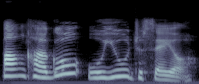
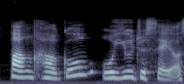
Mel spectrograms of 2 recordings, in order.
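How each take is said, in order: First: "Panghago uyu juseyo" said slowly, word by word; slow model phrase. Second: Said in the usual way. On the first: Shown as a demonstration. Teacher modeling a request phrase slowly. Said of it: "molderil kayo".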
